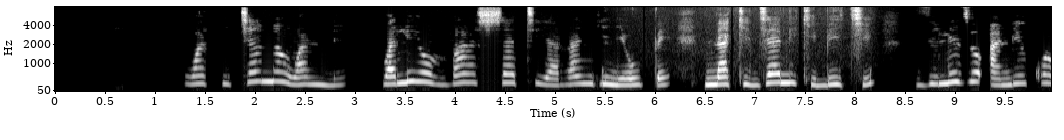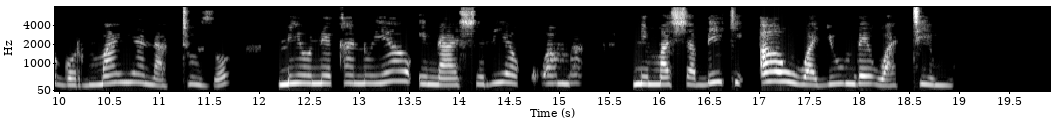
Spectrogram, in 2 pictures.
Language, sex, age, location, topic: Swahili, female, 18-24, Nakuru, government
